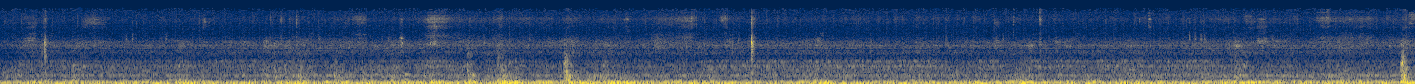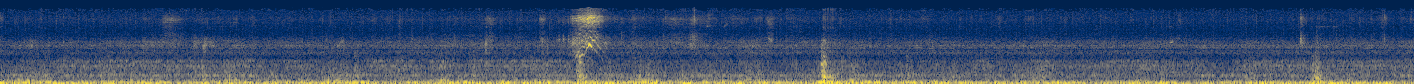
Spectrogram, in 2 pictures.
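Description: A moving passenger train's steady running rumble, heard from inside the carriage, with a few scattered clicks and knocks from the wheels and car.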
